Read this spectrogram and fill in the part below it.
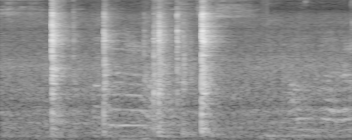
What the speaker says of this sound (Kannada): ಇವಾಗ ಕುಕ್ಕರ್ ಕ್ಲೋಸ್ ಮಾಡ್ತೀನಿ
